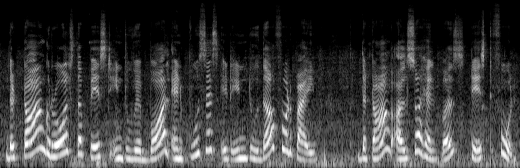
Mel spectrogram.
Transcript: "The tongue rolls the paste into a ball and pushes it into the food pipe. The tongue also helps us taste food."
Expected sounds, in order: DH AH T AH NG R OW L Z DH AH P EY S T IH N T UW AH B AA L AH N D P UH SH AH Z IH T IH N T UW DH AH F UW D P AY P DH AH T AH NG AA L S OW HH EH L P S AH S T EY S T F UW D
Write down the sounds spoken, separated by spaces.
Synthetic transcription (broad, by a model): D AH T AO NG R OW L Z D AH P EY S T IH N T UW AH B AA L AH N D P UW S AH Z IH T IH N T UW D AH F UW D P AY P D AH T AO NG AA L S OW HH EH L P AH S T EY S T F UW D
